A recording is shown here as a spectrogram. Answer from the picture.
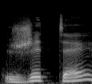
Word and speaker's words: j'étais: J'étais, so final S not pronounced.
